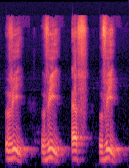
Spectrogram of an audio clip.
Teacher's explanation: ভি ভি ভি আর এফ এর মাখরাজ একই জায়গা থেকে অর্থাৎ নিচের ঠোঁট উপরের দাঁত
